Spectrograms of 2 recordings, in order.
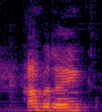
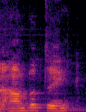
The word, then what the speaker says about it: Humperdinck: He will be him, Humperdinck, John Rolls, Tom Jones.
